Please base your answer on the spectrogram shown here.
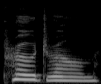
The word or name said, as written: prodrome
